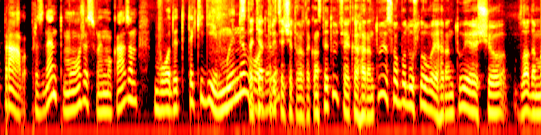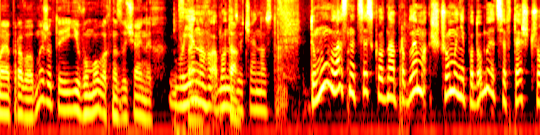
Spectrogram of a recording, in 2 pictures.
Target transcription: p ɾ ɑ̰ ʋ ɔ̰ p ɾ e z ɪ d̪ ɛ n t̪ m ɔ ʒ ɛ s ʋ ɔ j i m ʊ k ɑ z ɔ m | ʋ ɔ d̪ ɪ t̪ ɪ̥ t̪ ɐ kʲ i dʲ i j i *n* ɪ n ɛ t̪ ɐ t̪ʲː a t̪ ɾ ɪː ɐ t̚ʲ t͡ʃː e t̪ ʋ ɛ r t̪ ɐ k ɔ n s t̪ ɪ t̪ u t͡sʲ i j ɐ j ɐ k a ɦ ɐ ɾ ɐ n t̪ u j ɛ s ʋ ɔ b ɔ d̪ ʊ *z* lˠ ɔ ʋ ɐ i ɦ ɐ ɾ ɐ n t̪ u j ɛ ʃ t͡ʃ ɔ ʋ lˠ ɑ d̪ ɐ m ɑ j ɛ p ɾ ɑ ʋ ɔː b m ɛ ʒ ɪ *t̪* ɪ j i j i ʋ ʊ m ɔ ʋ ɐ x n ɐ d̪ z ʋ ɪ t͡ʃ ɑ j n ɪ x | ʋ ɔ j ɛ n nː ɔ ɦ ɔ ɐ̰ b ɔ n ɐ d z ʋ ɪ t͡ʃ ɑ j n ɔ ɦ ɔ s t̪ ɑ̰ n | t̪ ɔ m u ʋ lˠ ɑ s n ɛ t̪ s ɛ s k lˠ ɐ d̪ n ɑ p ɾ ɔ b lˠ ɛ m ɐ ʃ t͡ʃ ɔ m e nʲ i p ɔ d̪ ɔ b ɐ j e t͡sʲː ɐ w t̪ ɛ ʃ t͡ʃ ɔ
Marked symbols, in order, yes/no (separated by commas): no, no, yes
